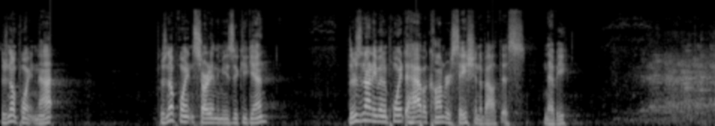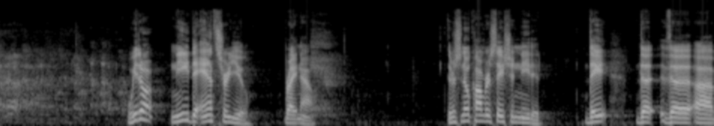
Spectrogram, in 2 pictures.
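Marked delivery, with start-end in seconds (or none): 0.0-16.7 put-on blunt, flat, unyielding tone. Retelling the three men's answer to the king: imitating the three men refusing. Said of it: "these guys are like".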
